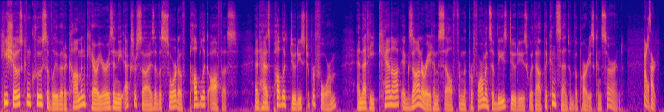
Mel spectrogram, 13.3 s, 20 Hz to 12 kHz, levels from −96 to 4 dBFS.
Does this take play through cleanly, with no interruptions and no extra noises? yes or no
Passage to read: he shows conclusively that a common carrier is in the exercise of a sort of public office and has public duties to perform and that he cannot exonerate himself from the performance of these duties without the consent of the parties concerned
no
